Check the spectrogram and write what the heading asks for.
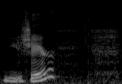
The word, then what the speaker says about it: Niger: that we've got is niger and that's the way you're supposed to pronounce it because their official language is french and um i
